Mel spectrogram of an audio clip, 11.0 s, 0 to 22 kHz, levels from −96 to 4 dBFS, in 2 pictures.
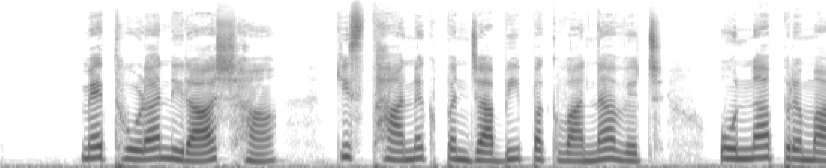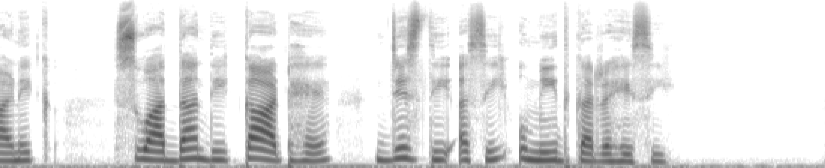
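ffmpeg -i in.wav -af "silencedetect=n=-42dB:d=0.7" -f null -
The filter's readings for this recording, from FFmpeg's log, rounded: silence_start: 9.92
silence_end: 11.01 | silence_duration: 1.09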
